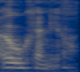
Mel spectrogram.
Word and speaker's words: Eugenio: In Eugenio. – No, it's E-U. Eugenio.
